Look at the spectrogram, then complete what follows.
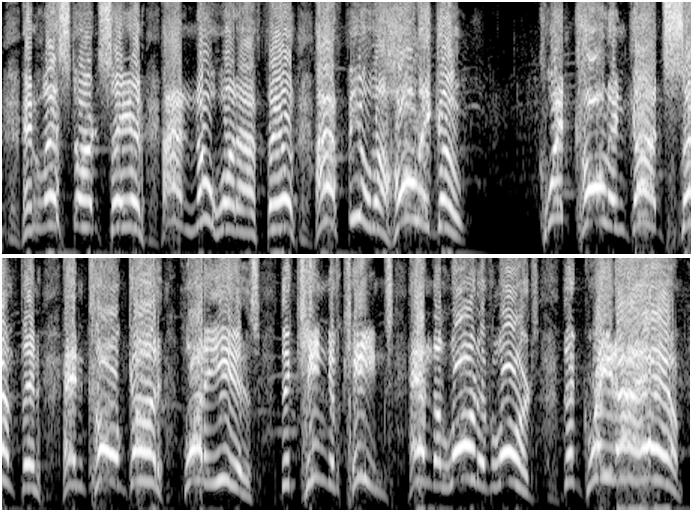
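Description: A middle-aged man preaching an impassioned Pentecostal sermon into a handheld microphone, exhorting and swinging between conversational asides and shouts. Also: very high-pitched, lively intonation, slow pace. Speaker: evangelist preaching. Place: church sanctuary stage at a pulpit.

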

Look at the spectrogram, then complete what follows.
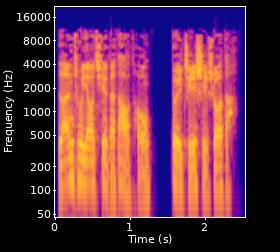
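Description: A man's voice: fairly low pitch, normal speed, fairly bright tone, dry recording, clean studio sound. A man narrating a fantasy novel in a dramatic, scripted storytelling style. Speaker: audiobook narrator.

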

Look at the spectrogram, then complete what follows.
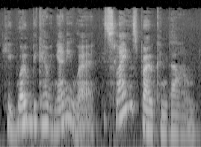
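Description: An older British woman reads a picture book to small children at a very unhurried pace. Her voice sits fairly low and has a crackly edge. She is expressive and often turns to the children with gentle questions. There is slight background noise with some clicks. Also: vocal fry. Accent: British English. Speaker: storyteller, infant school teacher. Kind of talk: children's picture book read-aloud with asides. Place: indoors in a home hallway.

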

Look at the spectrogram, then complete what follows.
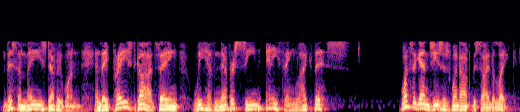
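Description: Low-voiced guy solemnly narrating a bible audiobook, measured, sounds tinny like over a phone. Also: expressive, slightly rough. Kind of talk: solemn scripted Bible reading, non-dramatized. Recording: muffled, phone-like narrow band.

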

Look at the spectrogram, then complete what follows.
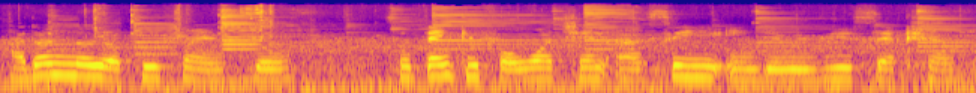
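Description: A woman's voice: mid-range voice, fairly even intonation, fairly quick, music in the background. A woman from Nigeria hosting her cooking channel, explaining steps and leading a casual food review at a home table. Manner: chatty, instructive, says "um" often. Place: home dining room, seated at a table. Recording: noisy home recording.

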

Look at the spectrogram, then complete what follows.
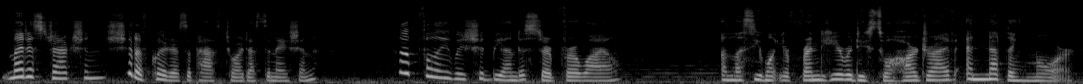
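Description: A woman voicing a cool, commanding female villain with a measured, formal, menacing manner. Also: medium pitch, expressive, a little mellow, soft background music, pitched below the performer's own voice, lightly acted. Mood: cold menace. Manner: measured, formal, controlled threat.

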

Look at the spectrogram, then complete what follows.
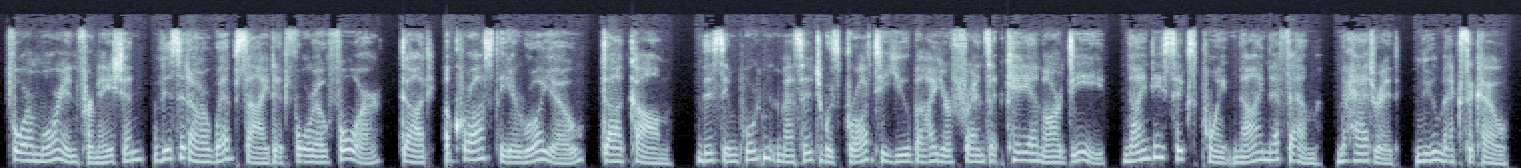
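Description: An actor playing a solemn emergency announcer, reading a mock safety bulletin for comedy radio in a formal, deadpan manner. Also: medium pitch, a little fast, few pauses, husky, no room sound. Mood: deadpan, official. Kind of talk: scripted parody public safety announcement.

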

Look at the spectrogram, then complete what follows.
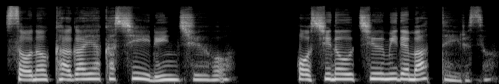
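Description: A woman's voice: on the high side, fairly even intonation, slow pace, a little mellow, no echo, studio quality. An actress playing an aloof, ancient female spirit in an anime game, speaking in a stately, imperious and archaic manner. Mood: solemn, regal. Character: regal, aloof ancient female planet spirit, calm and haughty. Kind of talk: anime game character voice lines.

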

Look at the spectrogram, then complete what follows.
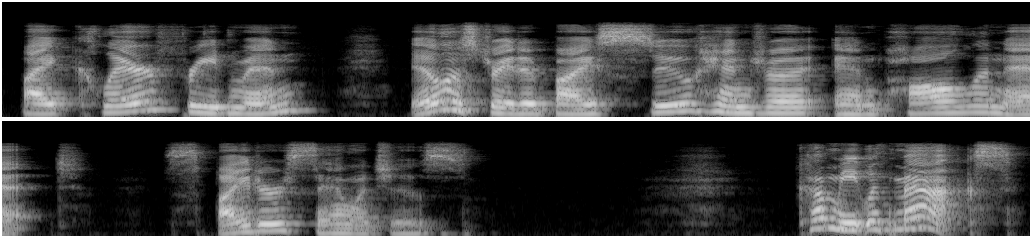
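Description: A woman's voice: lowish voice, lo-fi sound. A woman, a school principal reading aloud and making announcements to children.

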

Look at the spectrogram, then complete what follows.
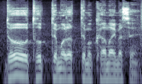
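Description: An actor playing a stoic, principled yakuza lieutenant in a video game, speaking in a restrained, terse, resolute way. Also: male voice, low-pitched, fast talker, a little hiss or hum, lightly acted. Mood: stoic, firm. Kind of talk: dramatic game cutscene acting. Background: background music.

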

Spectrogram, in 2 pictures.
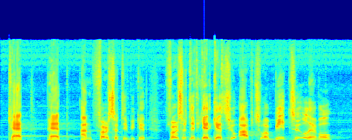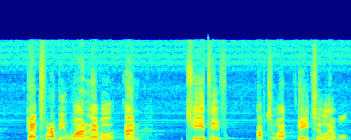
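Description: Man, thirties, lively stage presenter quizzing a big audience, ringing hall reverb. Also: medium pitch. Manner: lively, engaging, asks the crowd questions. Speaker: presenter at a teachers' convention. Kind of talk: live quiz-style presentation to an audience. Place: large auditorium stage.

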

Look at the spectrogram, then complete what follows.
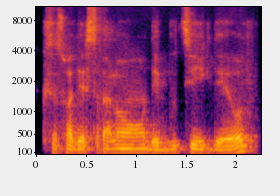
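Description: Brief: man, 30s, deep and very dark voice, rambling casual guest on a webcam call from home. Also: little pitch movement, normal speed. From French Guiana. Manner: rambling with many restarts and fillers. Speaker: podcast guest, fitness influencer. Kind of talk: casual video-call interview. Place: small room at home. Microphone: webcam on a video call.

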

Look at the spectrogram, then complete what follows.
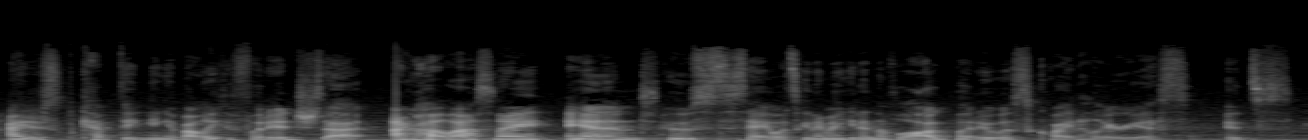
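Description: A woman's voice: lowish voice, expressive, moderate pace, vocal fry, hardly any pauses, sharp tone. A young woman vlogging casually to camera from a hotel bed, her voice scratchy, her talk chatty and gushing. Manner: chatty, gushing, filler-heavy. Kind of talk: casual vlog chat to camera. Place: hotel bedroom, sitting up in bed.

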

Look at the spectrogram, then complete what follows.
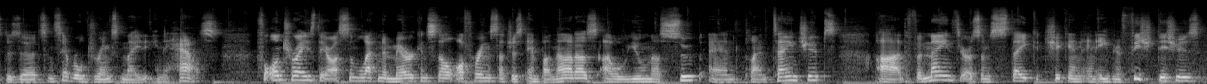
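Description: A young man with a chatty, self-deprecating manner, presenting a scripted travel review while seated indoors. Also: mid-range voice. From Australia. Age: young adult. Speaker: travel vlogger. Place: indoor room with brick wall and couch.

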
